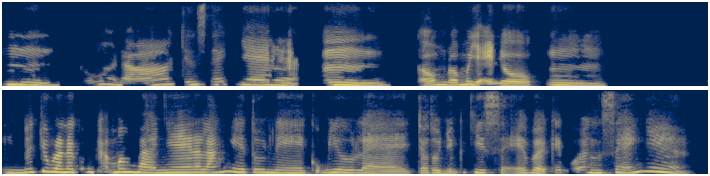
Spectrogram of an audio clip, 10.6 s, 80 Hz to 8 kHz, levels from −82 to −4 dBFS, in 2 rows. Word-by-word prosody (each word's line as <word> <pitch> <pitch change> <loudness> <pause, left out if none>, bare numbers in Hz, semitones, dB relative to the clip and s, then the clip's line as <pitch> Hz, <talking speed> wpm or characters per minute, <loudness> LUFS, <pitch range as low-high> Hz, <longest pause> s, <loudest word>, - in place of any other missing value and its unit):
Ừm. 260 0 +3 0.5
Đúng - - -21
rồi 280 -3 -5
đó, 210 +5 -1
chính 250 +2 -4
xác 265 0 -9
nha. 240 -3 0 0.4
Ừm, 230 +1 +4 0.6
đúng, 210 +5 +1
đúng, 225 +1 +2
mới 265 - +3
dậy - - +6
được. 180 -2 +1
Ừm. 195 -5 -2 0.8
Ừm, 250 -2 -2
nói 290 +4 0
chung 360 - +3
là 310 - +9
nay 295 0 +6
cũng 305 -1 -3
cảm 290 - +1
ơn 310 -1 +5
bà 260 -3 +3
nha, 255 +2 +2
đa 275 - +3
lắng 265 +1 +2
nghe 310 -5 +2
tui 275 -1 -1
nè, 230 -3 0
cũng - - -8
như 260 -1 0
là 195 -5 -2
cho 220 - -3
tui 225 0 -1
những 185 -3 -5
cái 275 - -16
chia 260 -3 -1
sẻ 250 -2 -4
về 220 -5 +2
cái 245 +7 -9
bữa - - -7
ăn 240 -1 -2
sáng 265 +5 -1
nha. 310 - 0
245 Hz, 250 wpm, -22 LUFS, 220-270 Hz, 0.8 s, là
